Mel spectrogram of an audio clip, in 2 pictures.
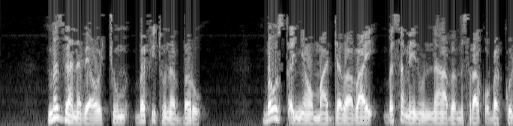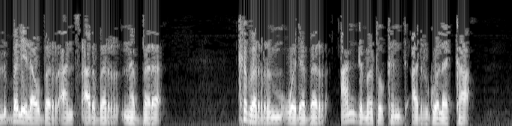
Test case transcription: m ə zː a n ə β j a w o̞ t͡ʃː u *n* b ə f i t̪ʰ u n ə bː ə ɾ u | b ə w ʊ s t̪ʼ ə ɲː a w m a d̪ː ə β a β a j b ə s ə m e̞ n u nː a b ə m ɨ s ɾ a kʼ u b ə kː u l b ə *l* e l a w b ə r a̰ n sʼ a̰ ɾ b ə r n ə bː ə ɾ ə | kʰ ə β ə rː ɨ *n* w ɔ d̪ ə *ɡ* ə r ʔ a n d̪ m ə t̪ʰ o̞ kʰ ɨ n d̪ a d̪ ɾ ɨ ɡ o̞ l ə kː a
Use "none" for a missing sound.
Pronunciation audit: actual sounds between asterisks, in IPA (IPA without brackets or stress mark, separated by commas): m, l, m, b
